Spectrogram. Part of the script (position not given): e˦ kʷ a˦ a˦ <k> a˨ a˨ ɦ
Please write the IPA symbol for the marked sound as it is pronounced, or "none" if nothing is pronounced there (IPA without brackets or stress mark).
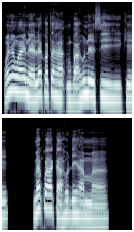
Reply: k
